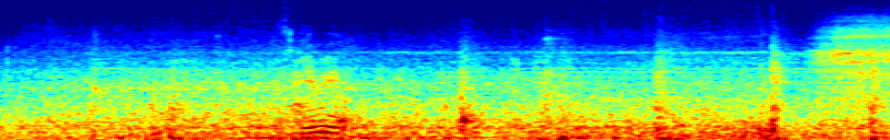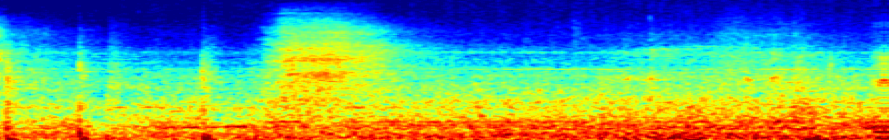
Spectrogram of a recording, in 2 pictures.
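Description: The Jodhpur Jaipur Intercity Express passes with a loud, continuous rumble and rhythmic wheel clatter, with brief brake-like hisses, while someone talks over it.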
